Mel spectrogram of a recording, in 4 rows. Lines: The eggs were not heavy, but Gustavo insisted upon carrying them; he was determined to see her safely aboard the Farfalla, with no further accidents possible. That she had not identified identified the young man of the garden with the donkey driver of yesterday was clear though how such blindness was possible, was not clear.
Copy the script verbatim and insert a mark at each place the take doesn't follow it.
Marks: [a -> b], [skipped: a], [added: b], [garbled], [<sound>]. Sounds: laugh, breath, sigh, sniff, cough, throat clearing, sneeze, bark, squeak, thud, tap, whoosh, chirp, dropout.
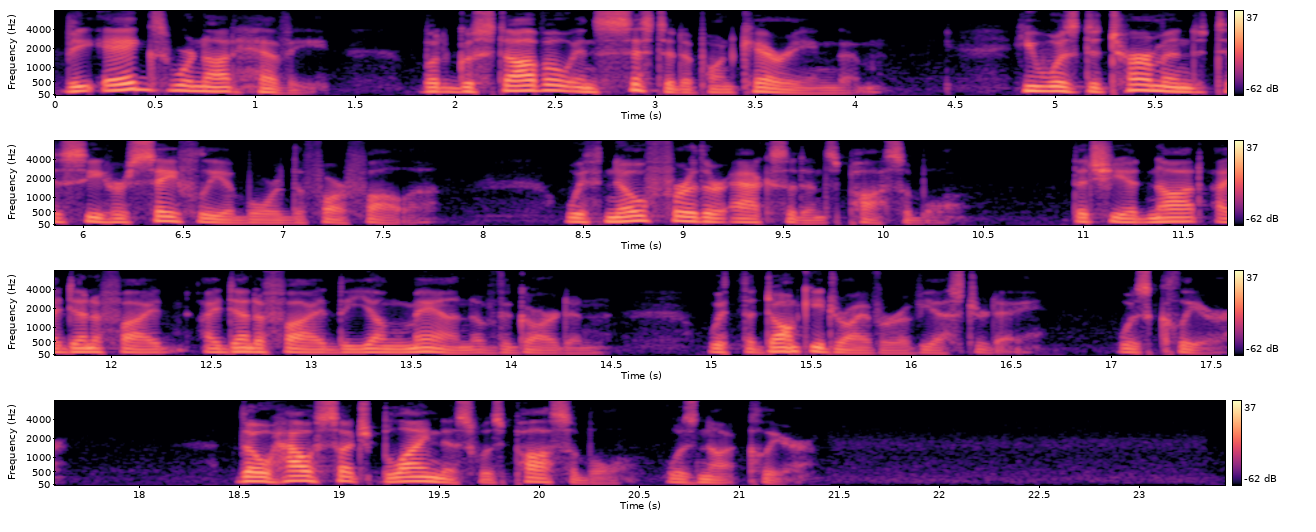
The eggs were not heavy, but Gustavo insisted upon carrying them; he was determined to see her safely aboard the Farfalla, with no further accidents possible. That she had not identified identified the young man of the garden with the donkey driver of yesterday was clear though how such blindness was possible, was not clear.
